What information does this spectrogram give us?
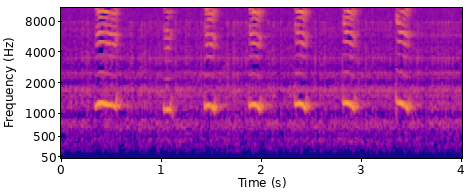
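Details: Pale-billed antpitta at San Lorenzo, northern Peru, in chusquea bamboo and humid montane forest. Seven clipped, hollow whistled hoots repeat at an even pace of roughly two per second.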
